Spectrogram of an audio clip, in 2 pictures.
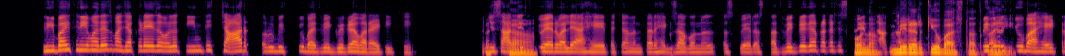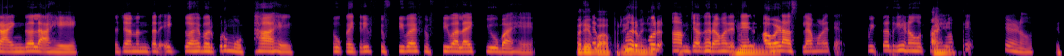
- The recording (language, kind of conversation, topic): Marathi, podcast, लहान मुलांसाठी स्क्रीन वापराचे नियम तुम्ही कसे ठरवता?
- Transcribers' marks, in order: in English: "थ्री बाय थ्री मध्येच"; tapping; other background noise; in English: "हेक्सागोनल स्क्वेअर"; in English: "मिरर क्यूब"; in English: "मिरर क्यूब"; in English: "फिफ्टी बाय फिफ्टीवाला"; surprised: "अरे बापरे!"; other noise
